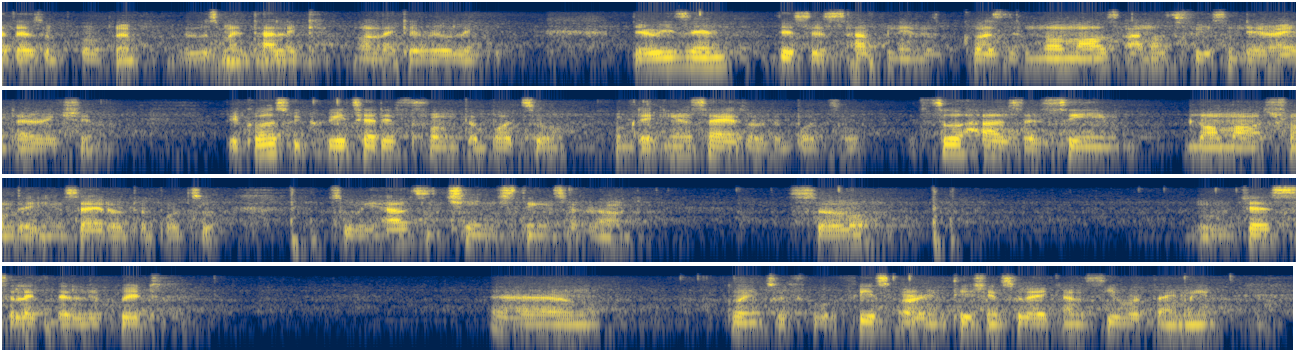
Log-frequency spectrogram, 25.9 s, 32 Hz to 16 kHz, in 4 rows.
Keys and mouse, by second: 0.8 click, 1.3 click, 1.5 click, 1.7 click, 4.1 /, 7.8 middle click, 14.2 /, 16.4 middle click, 16.8 middle click, 17.4 /, 18.1 middle click, 18.5 middle click, 18.9 middle click, 19.3 /.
